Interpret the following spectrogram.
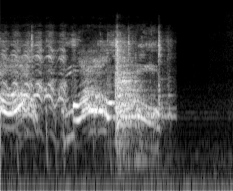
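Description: Film soundtrack clip with a horse whinnying in high, wavering cries, cut off abruptly near the end.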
